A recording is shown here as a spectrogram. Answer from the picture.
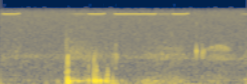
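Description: Steady background hiss of an old recording, with a couple of faint brief clicks about two-thirds of a second and one second in.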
